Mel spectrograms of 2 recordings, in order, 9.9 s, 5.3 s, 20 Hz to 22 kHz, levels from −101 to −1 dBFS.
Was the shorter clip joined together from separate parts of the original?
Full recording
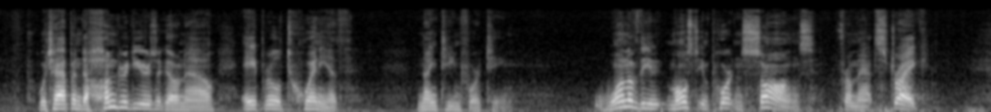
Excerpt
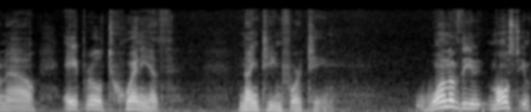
no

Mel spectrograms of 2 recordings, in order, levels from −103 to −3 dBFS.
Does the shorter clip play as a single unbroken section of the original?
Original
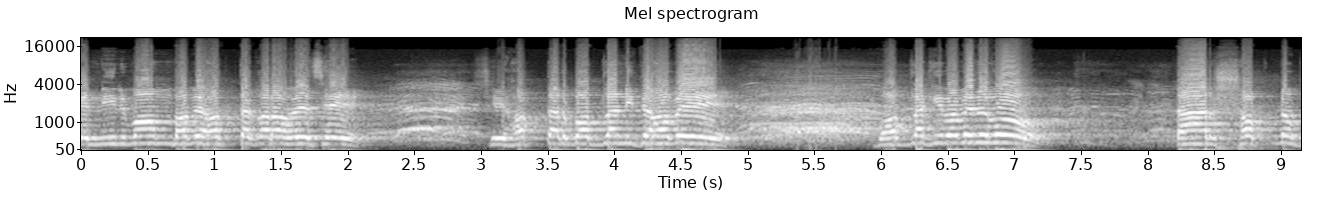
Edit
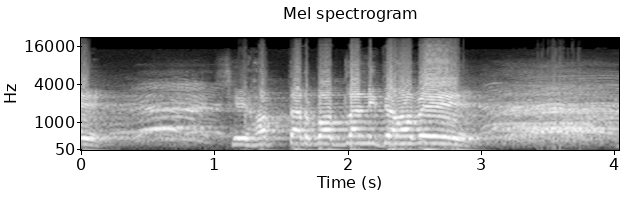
yes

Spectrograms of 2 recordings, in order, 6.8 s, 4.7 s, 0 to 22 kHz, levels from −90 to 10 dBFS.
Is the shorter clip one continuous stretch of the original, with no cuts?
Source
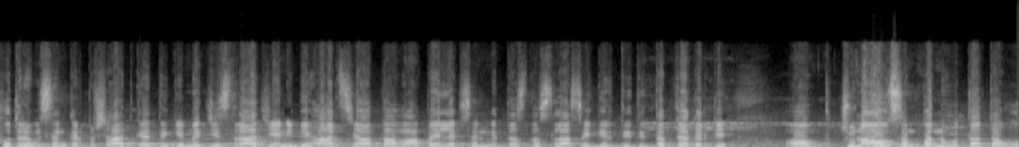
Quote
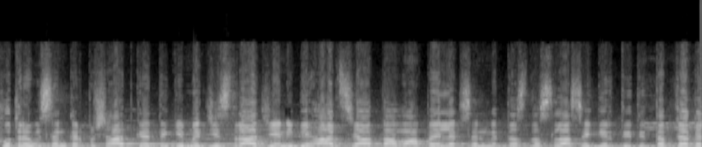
yes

